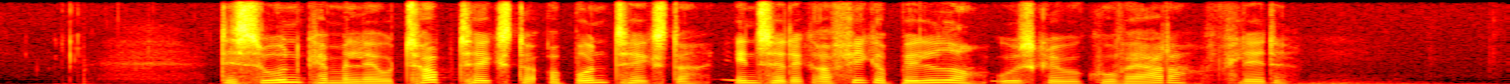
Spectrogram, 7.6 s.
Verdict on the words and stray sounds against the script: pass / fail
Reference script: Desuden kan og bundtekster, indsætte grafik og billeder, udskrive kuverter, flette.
fail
